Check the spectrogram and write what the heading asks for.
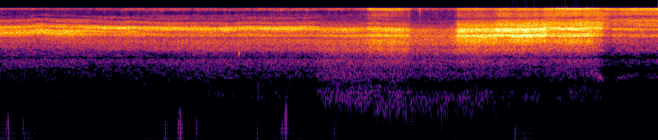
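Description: Garden hose spraying water, a steady hiss that gets louder for a couple of seconds in the second half, then drops away near the end.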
